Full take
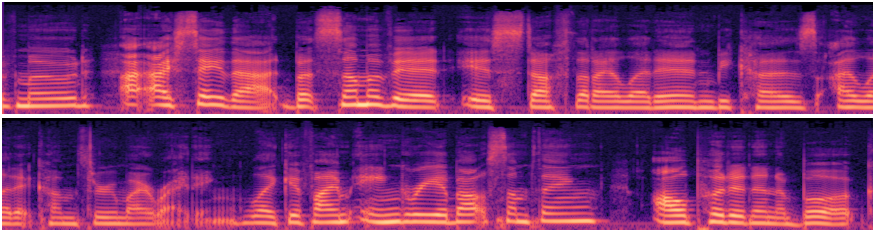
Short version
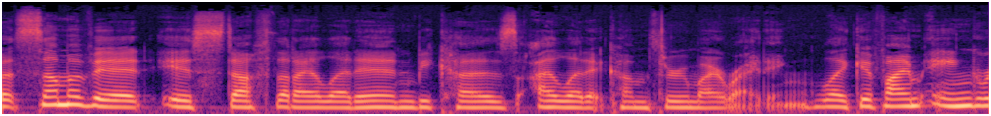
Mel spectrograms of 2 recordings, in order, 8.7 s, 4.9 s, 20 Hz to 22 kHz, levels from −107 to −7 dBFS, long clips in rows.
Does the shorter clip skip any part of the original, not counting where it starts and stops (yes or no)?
no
